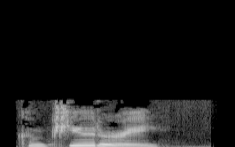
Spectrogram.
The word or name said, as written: computery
